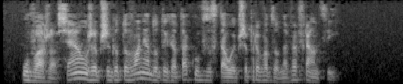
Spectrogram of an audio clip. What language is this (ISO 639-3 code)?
pol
